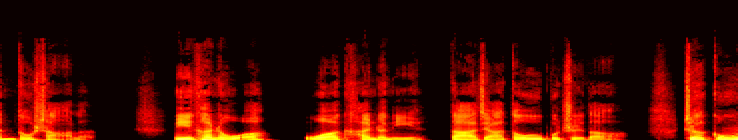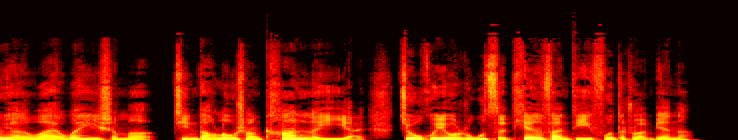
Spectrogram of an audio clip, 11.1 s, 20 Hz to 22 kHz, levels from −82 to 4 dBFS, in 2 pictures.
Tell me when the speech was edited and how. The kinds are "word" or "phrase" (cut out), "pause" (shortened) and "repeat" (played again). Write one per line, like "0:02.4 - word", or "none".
0:03.3 - pause

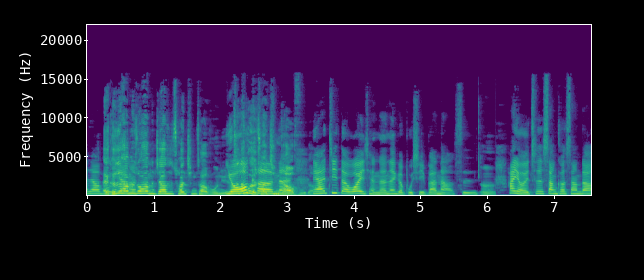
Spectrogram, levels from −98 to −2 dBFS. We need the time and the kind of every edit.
none

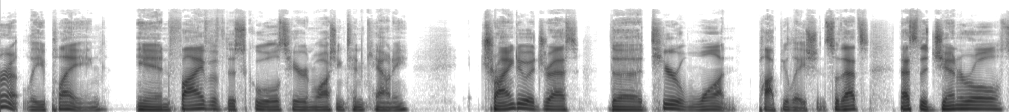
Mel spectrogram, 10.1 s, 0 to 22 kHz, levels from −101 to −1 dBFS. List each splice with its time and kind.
none

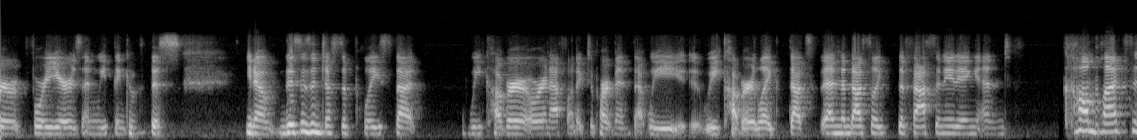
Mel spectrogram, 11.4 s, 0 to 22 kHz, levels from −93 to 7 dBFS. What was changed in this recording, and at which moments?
none

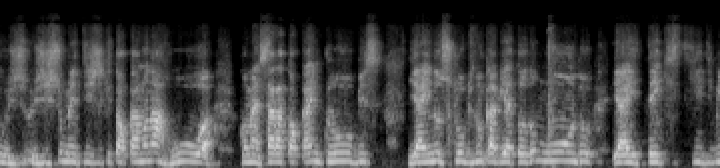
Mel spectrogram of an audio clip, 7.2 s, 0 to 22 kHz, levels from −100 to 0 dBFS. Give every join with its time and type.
none

